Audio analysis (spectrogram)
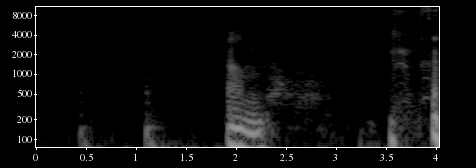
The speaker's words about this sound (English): And my dogs are in the background.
